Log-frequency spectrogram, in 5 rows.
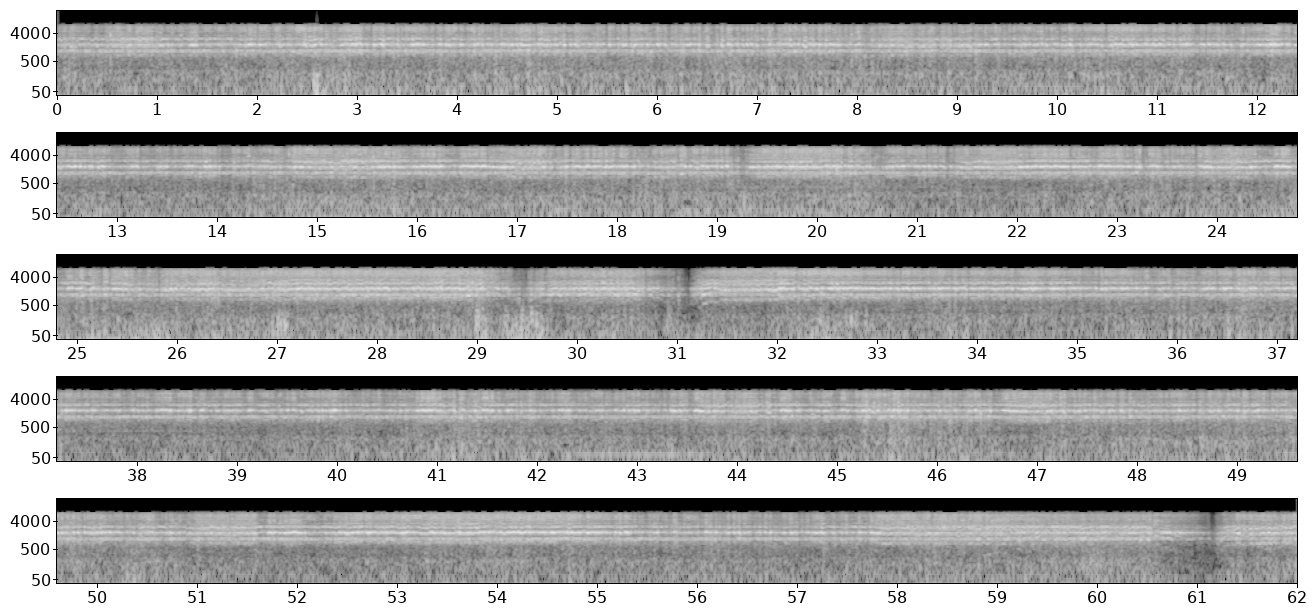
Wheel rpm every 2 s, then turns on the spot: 220, 240, 230, 230, 220, 230, 230, 220, 230, 230, 230, 230, 220, 200, 160, 120, 230, 240, 230, 230, 230, 230, 230, 220, 230, 220, 220, 230, 230, 210, 140.
28-30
